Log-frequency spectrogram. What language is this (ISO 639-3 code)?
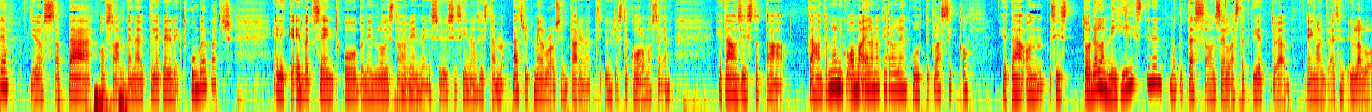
fin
